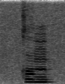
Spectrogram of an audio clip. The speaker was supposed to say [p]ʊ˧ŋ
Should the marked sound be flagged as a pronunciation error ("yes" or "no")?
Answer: yes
